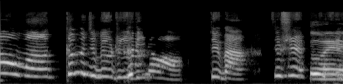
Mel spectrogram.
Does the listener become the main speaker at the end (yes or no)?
no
